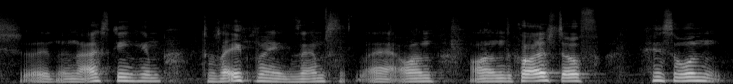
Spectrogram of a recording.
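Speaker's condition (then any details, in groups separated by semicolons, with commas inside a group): Cerebral palsy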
